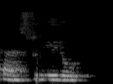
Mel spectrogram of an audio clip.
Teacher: Hay una metátesis aquí entre estas secuencias suni, que se convierte en sui, y luego la última sílaba pierde su S final, pero do, en bribri, la D se pronuncia R entre vocales, entonces se convierte en R, ya Tansuiro, y la vocal del bribri es un poquito más cerrada que la O del español, entonces tan suiru.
